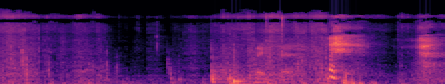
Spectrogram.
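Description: A heavy cardboard box is handled and set down on a digital bathroom scale, with a few soft knocks in the first second. A little over halfway through come vocal sounds from the people lifting it.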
